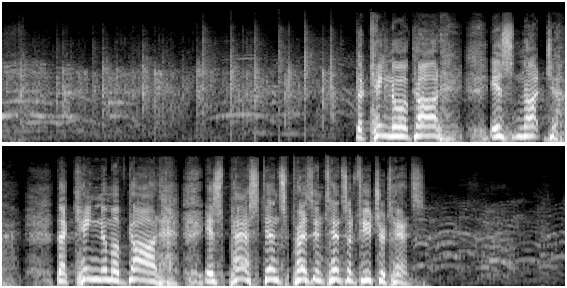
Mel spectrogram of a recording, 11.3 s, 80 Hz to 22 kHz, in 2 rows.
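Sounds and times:
audience clapping: 0.0 - 4.5
speech: 3.6 - 10.0.

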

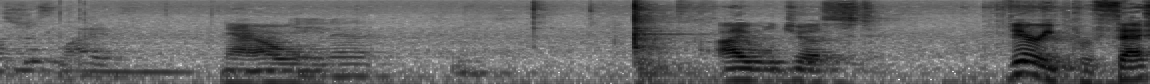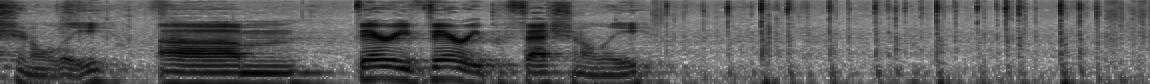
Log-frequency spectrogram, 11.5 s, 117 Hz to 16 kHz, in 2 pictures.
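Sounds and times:
speech: 0.2 - 2.4, 3.6 - 4.4, 5.0 - 9.1
typing on a computer keyboard: 9.0 - 11.4.

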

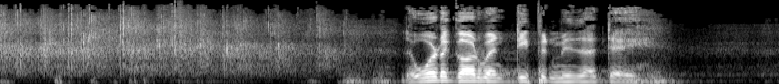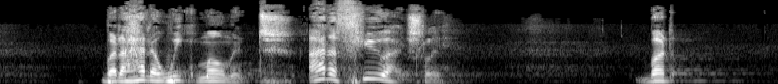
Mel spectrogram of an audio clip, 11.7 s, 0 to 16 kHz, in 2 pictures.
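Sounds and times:
crowd applauding: 0.0 - 3.0
speech: 3.1 - 5.1, 6.6 - 9.3, 10.7 - 11.0.

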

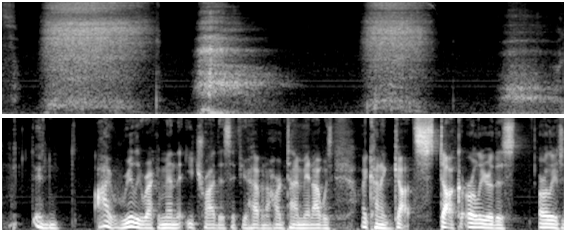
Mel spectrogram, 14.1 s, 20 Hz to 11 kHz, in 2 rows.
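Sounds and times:
slow deep breathing: 0.0 - 3.8, 4.5 - 5.5, 6.2 - 7.2, 11.2 - 11.5
speech: 7.4 - 14.0.

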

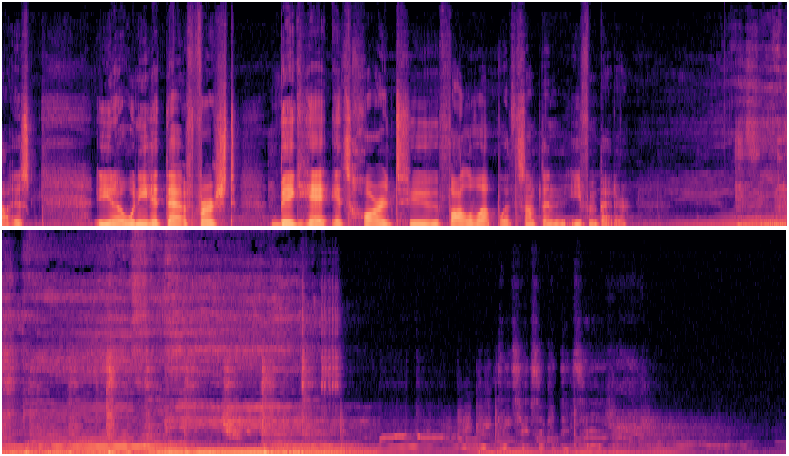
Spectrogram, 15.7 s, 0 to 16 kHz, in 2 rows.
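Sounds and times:
speech: 0.0 - 6.3
full loud band backing: 7.4 - 11.6
whistled melody: 9.1 - 13.9.

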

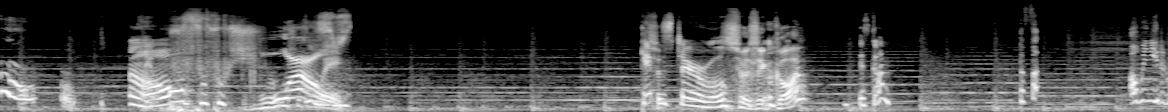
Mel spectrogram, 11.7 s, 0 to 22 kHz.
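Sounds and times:
dog whimpering: 0.0 - 0.8
speech: 0.2 - 3.6, 6.4 - 9.0, 11.4 - 11.6.

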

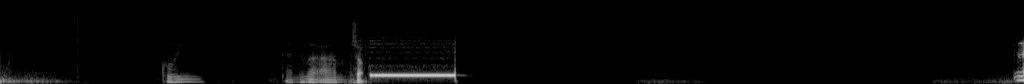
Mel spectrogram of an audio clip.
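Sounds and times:
speech: 1.6 - 2.1, 2.8 - 3.9
telephone line ringback tone as a call is placed: 3.7 - 4.6.

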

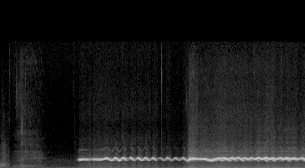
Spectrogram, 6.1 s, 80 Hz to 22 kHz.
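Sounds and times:
two people whistling a tune in a beatbox duet: 1.6 - 6.1.

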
